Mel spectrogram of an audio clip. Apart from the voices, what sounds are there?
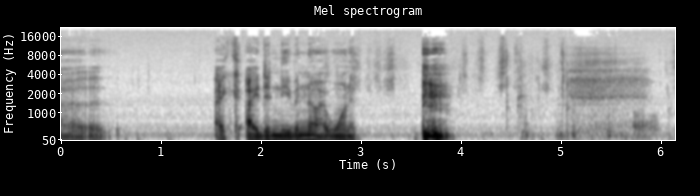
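burping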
